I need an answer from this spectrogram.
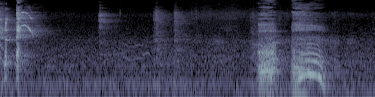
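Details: Pet cat asleep, making meowy sounds after hearing her owners cough: faint breathy sounds, then a loud rasping cough-like burst followed by a harmonic rising-and-falling meow near the end.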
